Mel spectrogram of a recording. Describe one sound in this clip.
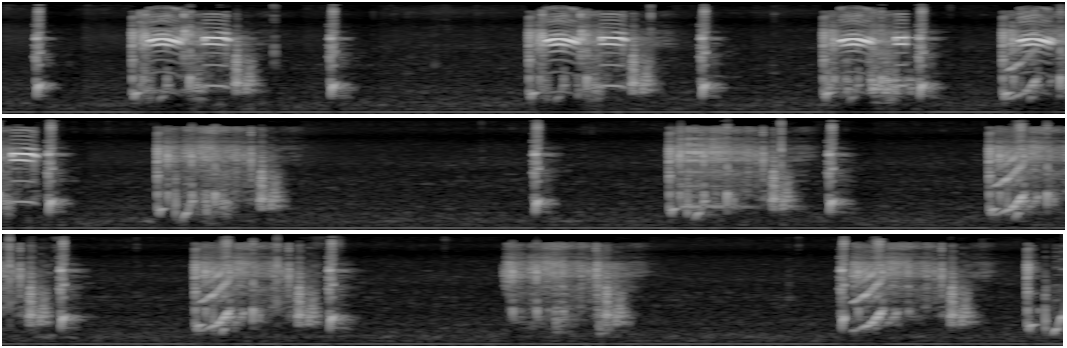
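Bright cartoon chimes and sparkly jingles play in short bursts as toys snap into place.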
